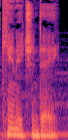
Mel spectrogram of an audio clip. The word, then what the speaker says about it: Kynande: Her name was Cananda, pronounced Kiche.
